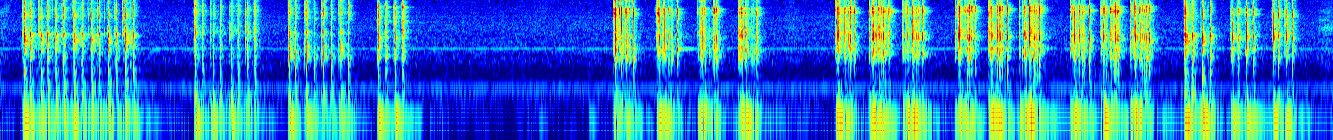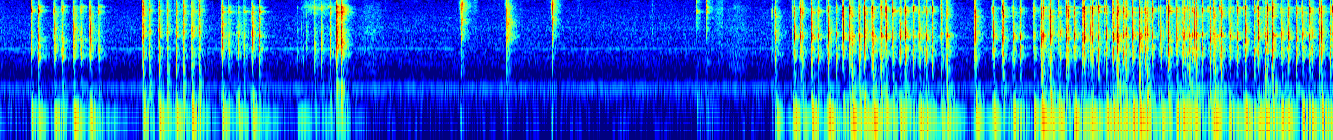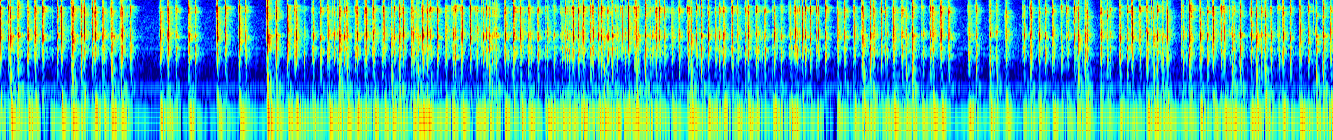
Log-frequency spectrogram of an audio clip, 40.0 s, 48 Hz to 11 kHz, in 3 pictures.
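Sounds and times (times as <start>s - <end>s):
mechanical keyboard typing: 0.2s - 1.4s, 2.0s - 4.1s, 6.1s - 7.6s, 8.4s - 13.0s, 13.6s - 16.8s, 21.1s - 39.9s.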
